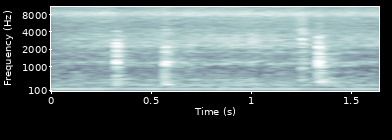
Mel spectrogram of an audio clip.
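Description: A spoon scrapes and stirs masala with tomatoes and onion pieces in a pan, four short clinks over a soft steady frying sizzle.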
